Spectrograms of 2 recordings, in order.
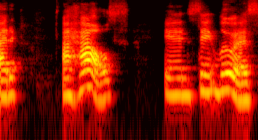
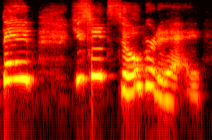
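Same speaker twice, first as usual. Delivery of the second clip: much higher, louder cheering husband; excited praise; 9 semitones higher, 3 dB louder than usual. Retold or imitated. Husband greeting her after a sober day, excited. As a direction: gush over her like it's a huge win.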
